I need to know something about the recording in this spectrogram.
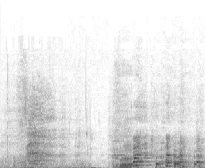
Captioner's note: both laughing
